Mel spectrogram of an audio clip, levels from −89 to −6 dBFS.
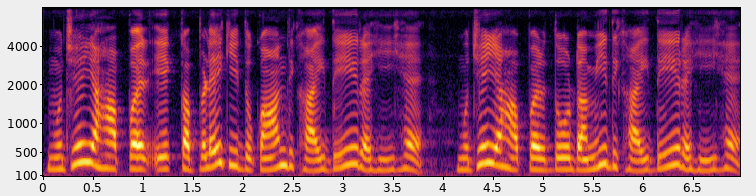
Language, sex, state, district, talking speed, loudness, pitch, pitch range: Hindi, female, Madhya Pradesh, Katni, 170 wpm, -18 LUFS, 210 Hz, 200-265 Hz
